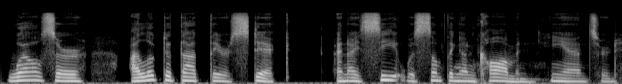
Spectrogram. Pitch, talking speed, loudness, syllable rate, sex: 155 Hz, 165 wpm, -18 LUFS, 4.8 syllables/s, male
